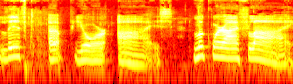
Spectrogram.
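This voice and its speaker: In a put-on character voice, a woman talks very slowly at a very deep, low pitch against a quiet background. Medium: read story.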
